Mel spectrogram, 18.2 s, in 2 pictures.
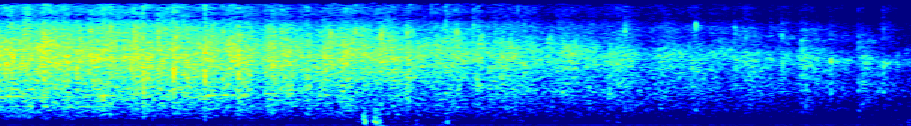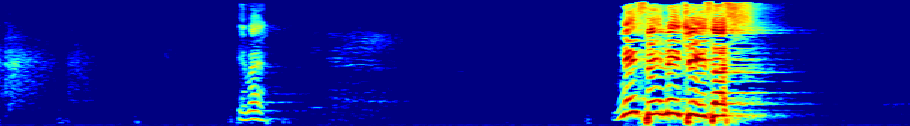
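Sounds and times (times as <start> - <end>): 
audience clapping hands: 0.0 - 11.0
speech: 11.6 - 11.9, 15.6 - 16.6.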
